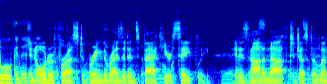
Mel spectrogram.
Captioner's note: through translator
